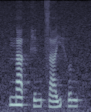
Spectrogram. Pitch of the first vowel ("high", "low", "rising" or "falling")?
high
